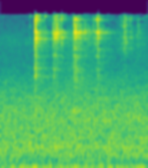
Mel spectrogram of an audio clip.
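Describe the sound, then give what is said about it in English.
Keys jingle softly in four or five quick metallic shakes, bright and close, with a quiet background and no voices. “Because I can hear them jingling.”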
